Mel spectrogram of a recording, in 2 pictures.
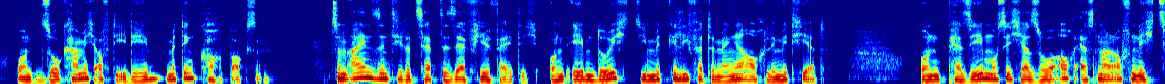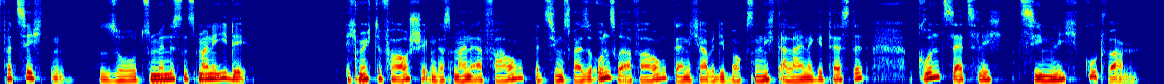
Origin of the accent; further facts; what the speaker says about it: Hamburg, Germany; in meiner Heimatstadt Hamburg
